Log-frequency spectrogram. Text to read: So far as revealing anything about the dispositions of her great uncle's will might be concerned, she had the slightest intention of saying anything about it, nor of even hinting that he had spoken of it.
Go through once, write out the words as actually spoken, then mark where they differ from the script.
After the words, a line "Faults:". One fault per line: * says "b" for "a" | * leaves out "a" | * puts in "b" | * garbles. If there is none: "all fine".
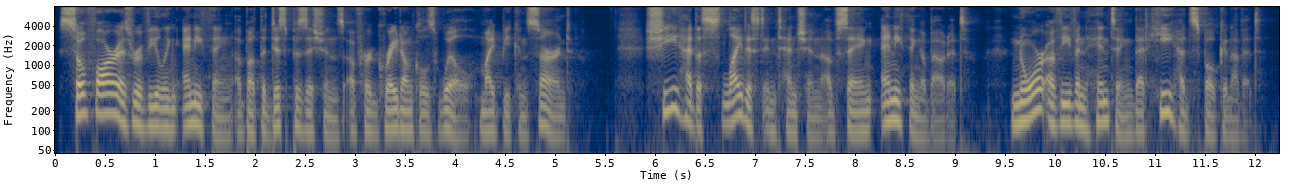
So far as revealing anything about the dispositions of her great uncle's will might be concerned, she had the slightest intention of saying anything about it, nor of even hinting that he had spoken of it.
Faults:
all fine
